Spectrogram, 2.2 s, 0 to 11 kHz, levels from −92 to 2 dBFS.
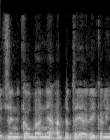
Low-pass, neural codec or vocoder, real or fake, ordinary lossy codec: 9.9 kHz; none; real; AAC, 32 kbps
